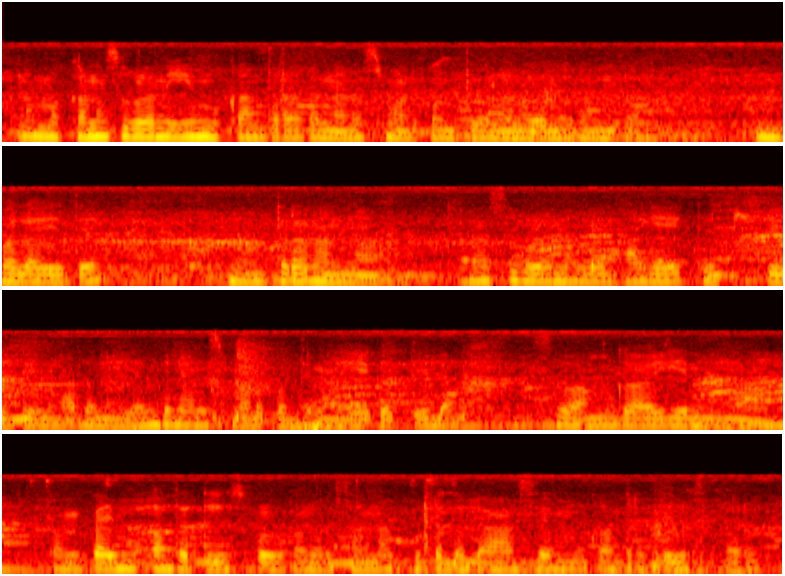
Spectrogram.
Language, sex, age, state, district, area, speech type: Kannada, female, 18-30, Karnataka, Vijayanagara, rural, spontaneous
